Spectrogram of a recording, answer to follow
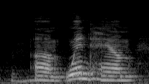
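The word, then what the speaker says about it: Wyndham: It's Wind, spelled with a Y. Windham to open in January in Northwest Springfield.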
